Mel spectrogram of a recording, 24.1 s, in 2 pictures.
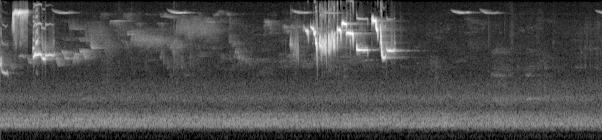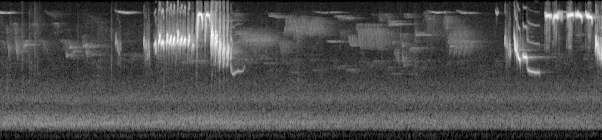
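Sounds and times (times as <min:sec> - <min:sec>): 
European robin Erithacus rubecula singing: 0:00.0 - 0:01.7, 0:05.8 - 0:08.0, 0:14.9 - 0:17.0, 0:22.1 - 0:24.0.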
